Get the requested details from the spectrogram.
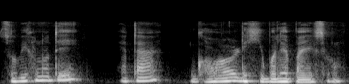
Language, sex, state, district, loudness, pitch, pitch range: Assamese, male, Assam, Sonitpur, -15 LUFS, 145 Hz, 130-185 Hz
